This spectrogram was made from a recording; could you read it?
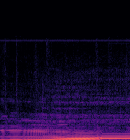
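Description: A single long cow moo, loud, rising in pitch and then holding a steady harmonic tone before ending abruptly, with no talking.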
